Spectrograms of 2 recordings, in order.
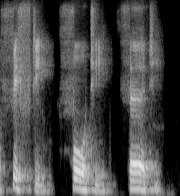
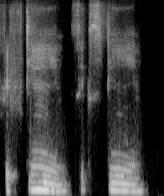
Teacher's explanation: the tens we will put stress on the first syllable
